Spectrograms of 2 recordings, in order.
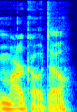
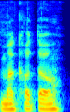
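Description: First: The first syllable has an R sound. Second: The first syllable has no R sound. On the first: The speaker calls it wrong. "You put Markoto" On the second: The speaker calls it right. "It's Makoto Shinkai"

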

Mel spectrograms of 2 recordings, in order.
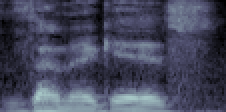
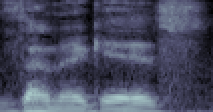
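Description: First: The name is said in the Japanese way. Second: The same.

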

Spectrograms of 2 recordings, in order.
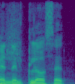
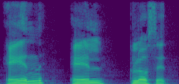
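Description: First: The phrase is said quickly. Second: The phrase is said more slowly.

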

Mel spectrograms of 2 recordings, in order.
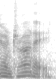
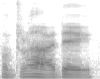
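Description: First: The name is said with a plain English pronunciation. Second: The name is said with a Mexican Spanish pronunciation. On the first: "Just say Andrade" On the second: "You don't have to say it in this, you know, Mexican pronunciation"

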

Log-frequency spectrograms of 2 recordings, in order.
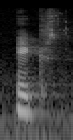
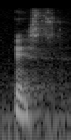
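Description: First: The x is pronounced like g plus s. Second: The x is pronounced like a plain s. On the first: It is a more relaxed pronunciation. "más relajada" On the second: It is a widespread pronunciation in Spain. "pronunciar la X como una S"

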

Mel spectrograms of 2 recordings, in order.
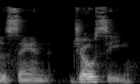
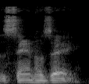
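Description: First: The J is said as a hard J sound. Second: The J is said like an H sound. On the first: The speaker calls it wrong. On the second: The speaker calls it right.

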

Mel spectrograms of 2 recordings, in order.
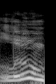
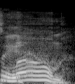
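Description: First: The vowel is a long 'oo' sound. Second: The vowel is a long 'oh' sound. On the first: The speaker calls it wrong. "everyone calls it loom" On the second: The speaker calls it right. "but it's pronounced loam"

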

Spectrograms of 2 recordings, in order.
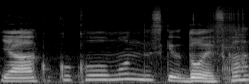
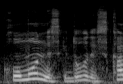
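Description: First: It is said meekly and deferentially. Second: It is said firmly and decisively.

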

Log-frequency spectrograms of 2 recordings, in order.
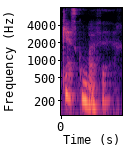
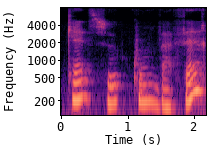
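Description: First: It is said quickly. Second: It is said at a normal, unhurried pace.

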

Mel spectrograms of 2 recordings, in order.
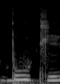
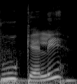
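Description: First: The name has two syllables, no middle vowel. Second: The name has three syllables, with a middle vowel. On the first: The speaker calls it right. "Bokeli uten det" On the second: The speaker calls it wrong. "Det er ikke bokeli"

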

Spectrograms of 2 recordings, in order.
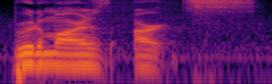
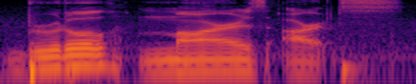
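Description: First: The name is said quickly and run together. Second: The name is said slowly and clearly. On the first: The speaker calls it wrong. "I felt like I said that too fast the first time" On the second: The speaker calls it right. "One more time"

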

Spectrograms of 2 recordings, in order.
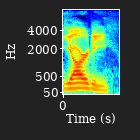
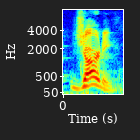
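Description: First: The name begins with a Y sound. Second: The name begins with a hard J sound. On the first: The speaker calls it wrong. "I was saying Yardy" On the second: The speaker calls it right. "With the hard J"

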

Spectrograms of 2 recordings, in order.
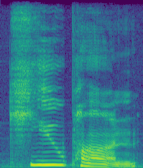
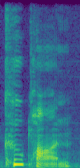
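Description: First: The first syllable does not sound like 'coop'. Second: The first syllable sounds like 'coop'. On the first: The speaker calls it wrong. "I think Adam would say coupon" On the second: The speaker calls it right. "like the way it's spelled, like a coop"

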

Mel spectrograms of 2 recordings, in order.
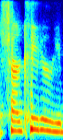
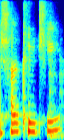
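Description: First: The word has its standard pronunciation. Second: The word has a playful nonstandard pronunciation. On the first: The speaker calls it right. "for those who can pronounce it properly" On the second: The speaker calls it wrong. "it's funner to say charcuterie"

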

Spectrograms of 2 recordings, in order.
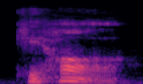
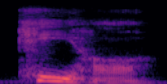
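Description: First: The stress is on the second syllable. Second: The stress is on the first syllable. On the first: "I've slipped into the habit of emphasising the second one" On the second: "I've always put the emphasis on the first syllable of the name"

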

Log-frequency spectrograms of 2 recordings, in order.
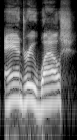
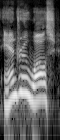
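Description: First: The name is said in a put-on Kentucky accent. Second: The name is said in the speaker's ordinary accent.

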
